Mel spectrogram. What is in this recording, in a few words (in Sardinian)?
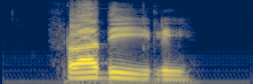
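"Fradili", Sardinian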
